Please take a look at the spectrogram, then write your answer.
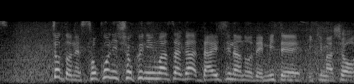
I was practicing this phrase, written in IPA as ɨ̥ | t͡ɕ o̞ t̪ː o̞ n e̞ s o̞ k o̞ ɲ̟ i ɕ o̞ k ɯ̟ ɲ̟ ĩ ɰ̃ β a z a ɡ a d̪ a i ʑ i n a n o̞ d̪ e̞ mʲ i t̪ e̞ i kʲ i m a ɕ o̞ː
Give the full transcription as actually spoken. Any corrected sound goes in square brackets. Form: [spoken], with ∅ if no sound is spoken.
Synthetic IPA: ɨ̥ | t͡ɕ o̞ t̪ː o̞ n e̞ s o̞ k o̞ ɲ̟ i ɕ o̞ k ɯ̟ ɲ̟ ĩ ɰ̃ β a z a ɡ a d̪ a i ʑ i n a n o̞ d̪ e̞ mʲ i t̪ e̞ i kʲ i m a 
